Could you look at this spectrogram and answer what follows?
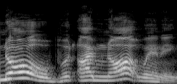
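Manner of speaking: put-on innocent tone, swooping sing-song. Mocking a player who denies winning at Commander: imitating a player's fake denial. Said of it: "it's just a bunch of empty lies".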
